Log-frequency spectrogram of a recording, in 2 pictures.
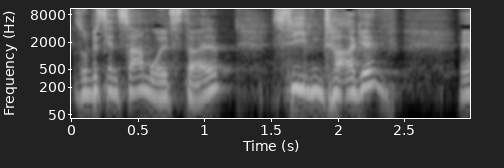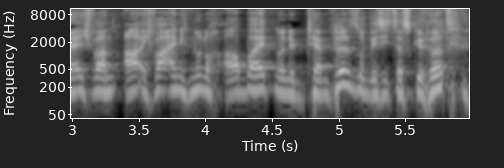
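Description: A man preacher telling a lively testimony in a blunt, jokey, colloquial way, acting out the dialogue as he goes. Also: fairly high pitch, fast talker, breathy edge. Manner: animated storytelling, acts out dialogue.

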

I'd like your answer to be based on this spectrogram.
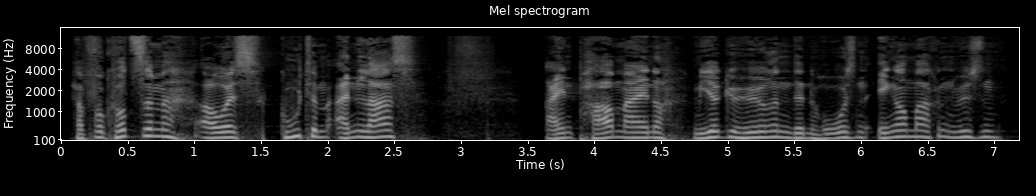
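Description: A middle-aged pastor with a voice that sits high preaches a sermon with lively emphasis. He slows down on key words and acts out the voices of the people he quotes.

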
